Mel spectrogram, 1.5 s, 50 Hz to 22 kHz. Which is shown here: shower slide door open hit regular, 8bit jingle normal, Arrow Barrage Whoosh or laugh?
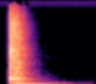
shower slide door open hit regular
